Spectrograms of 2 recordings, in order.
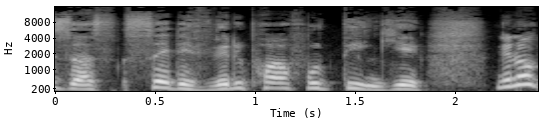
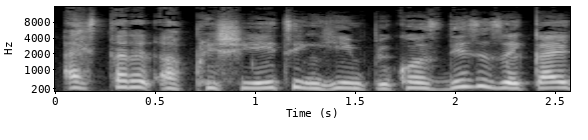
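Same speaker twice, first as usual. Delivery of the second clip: ordinary talk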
